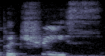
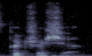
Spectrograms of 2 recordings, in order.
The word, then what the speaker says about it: Patricia: He keeps saying Patrice, and it's Patricia. But she's okay with that.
